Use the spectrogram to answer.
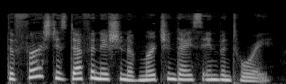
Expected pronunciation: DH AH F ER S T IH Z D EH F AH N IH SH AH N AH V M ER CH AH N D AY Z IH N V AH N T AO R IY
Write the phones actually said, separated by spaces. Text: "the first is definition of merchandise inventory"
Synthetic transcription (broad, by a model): DH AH F ER S T IH Z D EH F AH N IH SH AH N AH V M ER CH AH N D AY S IH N V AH N T AO R IY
